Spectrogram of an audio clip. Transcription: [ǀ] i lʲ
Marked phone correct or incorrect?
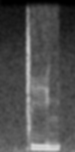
correct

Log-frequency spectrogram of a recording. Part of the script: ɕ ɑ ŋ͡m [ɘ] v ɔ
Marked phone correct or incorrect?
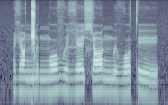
correct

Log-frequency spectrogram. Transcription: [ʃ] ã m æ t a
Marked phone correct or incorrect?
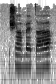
correct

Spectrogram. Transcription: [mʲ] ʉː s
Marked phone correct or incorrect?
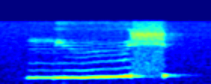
correct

